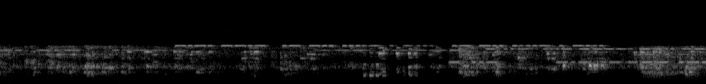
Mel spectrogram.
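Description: A 40-metre CW pileup heard through a Malachite DSP SDR receiver: many Morse code signals keyed at once, beeping at different pitches over band noise. A strong high-pitched keyed signal comes in about two seconds in, and a lower one joins about halfway through. The signals are too many and too close together for the receiver's CW decoder to read.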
